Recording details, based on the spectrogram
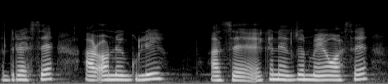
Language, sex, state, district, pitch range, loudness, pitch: Bengali, female, Tripura, West Tripura, 205-230 Hz, -15 LUFS, 210 Hz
